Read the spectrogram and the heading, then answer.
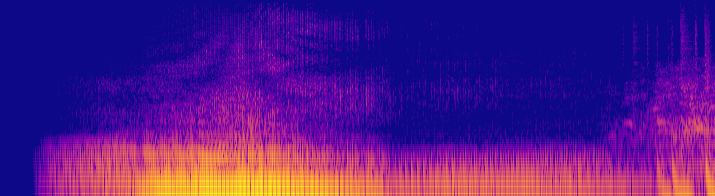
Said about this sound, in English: He takes the helmet and jumps on the motorbike. Cinderello rides to the palace.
